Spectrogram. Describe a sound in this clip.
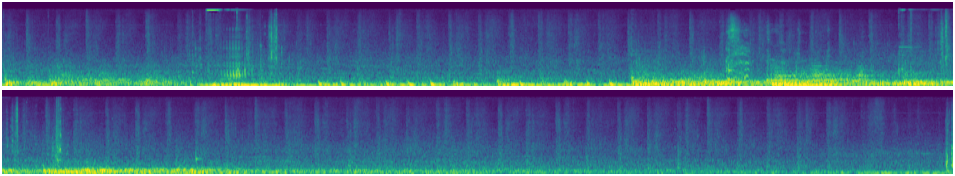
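Strong wind roars and gusts through a dust storm outdoors.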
